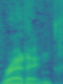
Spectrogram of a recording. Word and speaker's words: Reading: Maybe it's kind of like when people come here and they call it Reading Road. Like, no, I'm sorry, it's Reading.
